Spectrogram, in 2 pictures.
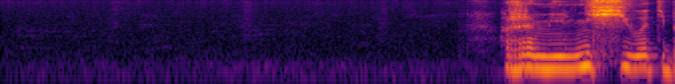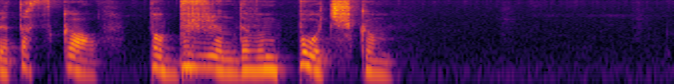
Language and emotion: Russian, angry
